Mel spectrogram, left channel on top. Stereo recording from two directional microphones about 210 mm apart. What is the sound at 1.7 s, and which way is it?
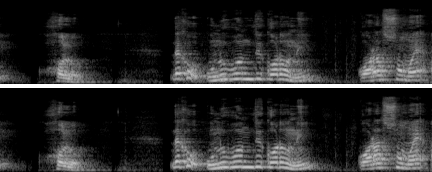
A man's voice, 30° right (ahead or behind).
